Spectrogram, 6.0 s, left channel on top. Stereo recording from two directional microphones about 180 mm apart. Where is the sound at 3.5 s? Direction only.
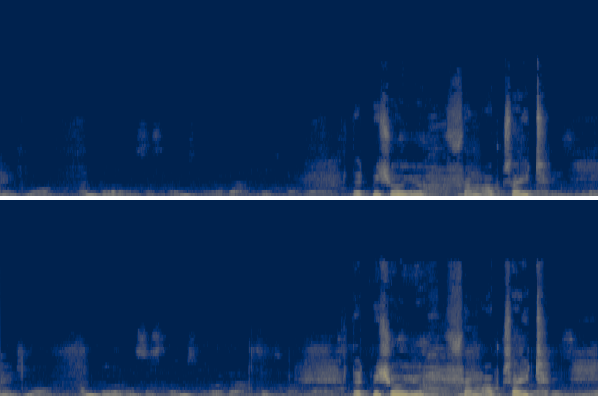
20° left (ahead or behind).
